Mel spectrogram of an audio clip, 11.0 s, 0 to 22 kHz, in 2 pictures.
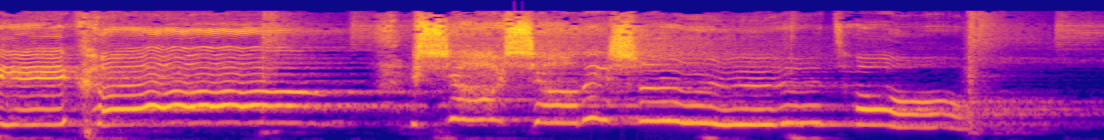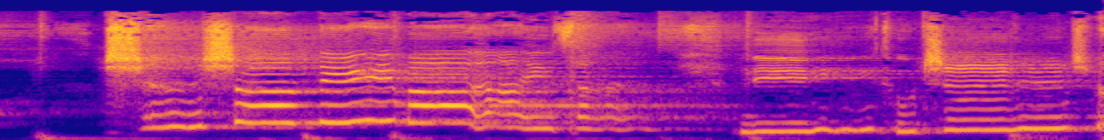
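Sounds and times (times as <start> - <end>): low drum beats: 0.0 - 5.0, 5.7 - 9.7, 10.6 - 11.0.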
